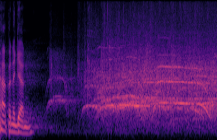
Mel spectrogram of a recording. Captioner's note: applause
